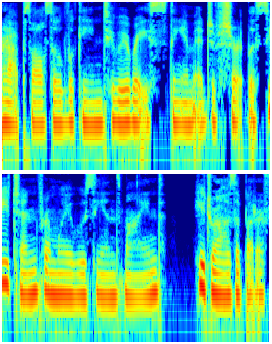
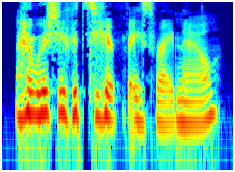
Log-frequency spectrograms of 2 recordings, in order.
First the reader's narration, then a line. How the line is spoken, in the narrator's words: Wei Wuxian laughs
